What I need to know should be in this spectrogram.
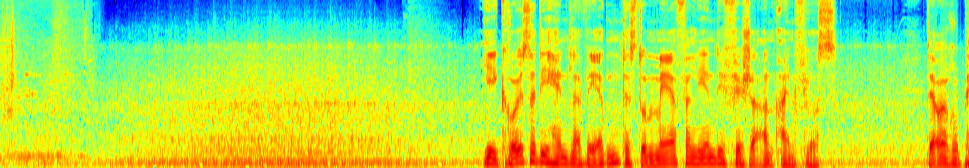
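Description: A truck engine rumbles as the truck rolls past nearby.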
